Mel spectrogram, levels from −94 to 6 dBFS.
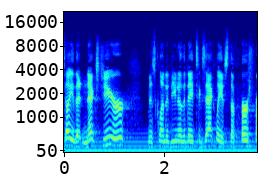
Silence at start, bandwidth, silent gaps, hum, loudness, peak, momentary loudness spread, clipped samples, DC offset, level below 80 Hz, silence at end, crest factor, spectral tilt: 0 s; 15 kHz; none; 60 Hz at -60 dBFS; -41 LUFS; -22 dBFS; 11 LU; under 0.1%; under 0.1%; -60 dBFS; 0 s; 20 dB; -3 dB/octave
